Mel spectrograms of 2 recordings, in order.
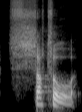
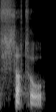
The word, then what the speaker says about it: subtle: p is not pronounced subtle is a very good one julie um yeah there's no b pronunciation is a uh in subtle so a silent b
